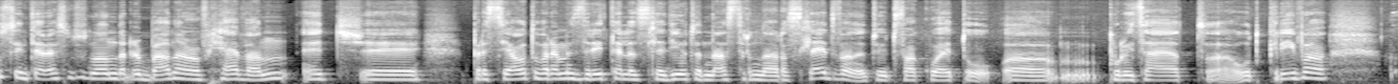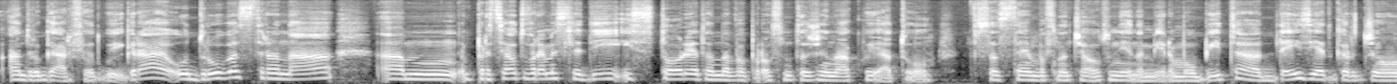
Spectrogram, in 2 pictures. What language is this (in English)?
Bulgarian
